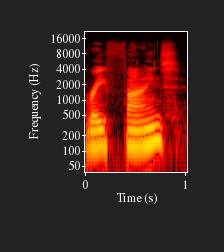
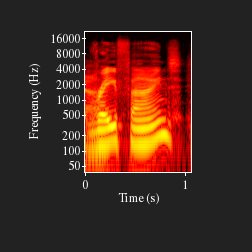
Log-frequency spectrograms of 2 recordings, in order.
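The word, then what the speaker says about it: Ralph Fiennes: You were correct in how to pronounce Rafe Fines. You were we said like Ralph, but you you're like actually I think it's Ray Fi or Rafe Fines, but you were correct. Ray Fines.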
